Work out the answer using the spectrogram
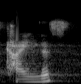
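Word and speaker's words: KINDNS: the the kindness initiative i think it's spelled as k-i-n-d-n-s but we will pronounce it as kindness um yes yeah but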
